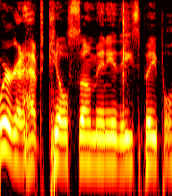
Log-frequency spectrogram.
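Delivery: normal talking voice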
